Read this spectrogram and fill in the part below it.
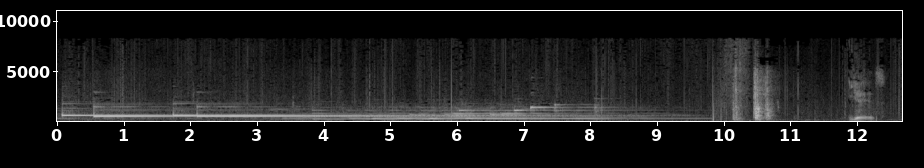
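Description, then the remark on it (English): A doorbell at Mr. Clark Standish's apartment at 6666 Park Avenue rings several times amid sustained, ringing piano music, followed near the end by a few sharp, noisy bursts. “You stick your finger on the doorbell.”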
